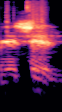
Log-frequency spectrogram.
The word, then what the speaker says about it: Gesell: No soy un especialista en la obra de Silvio Gesell, porque en realidad se pronuncia Gesell en alemán, ¿no?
